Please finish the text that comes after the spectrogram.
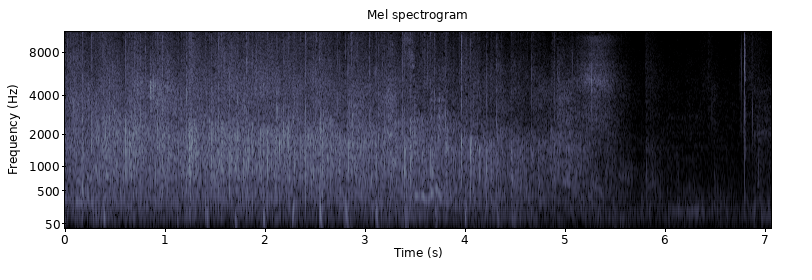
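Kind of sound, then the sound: crowd, applause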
